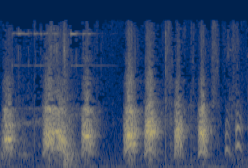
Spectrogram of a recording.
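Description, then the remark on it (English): A dog barks in a quick, insistent series of about eight loud barks with short gaps, some sounding higher and whiny toward the end, while clawing at a solid door after being left behind. No one speaks. “clawed at the door and barked a protest at being left behind.”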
